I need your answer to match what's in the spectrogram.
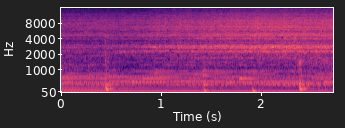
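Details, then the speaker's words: Ford Kent 1600 Formula Ford engine (Van Diemen RF96K), cold, unrun for years, leak-down test ~20% loss: continuous hiss out the bottom past piston rings; rings possibly not run in or surface-rusted. "you can really hear it coming out the bottom so it's all piston ring"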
